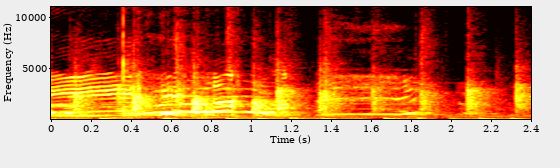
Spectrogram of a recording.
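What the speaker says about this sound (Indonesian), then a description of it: "Tepuk tangan." An audience clapping hands at a graphic design talk, a short burst of quick, close claps that thins into a few scattered claps.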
